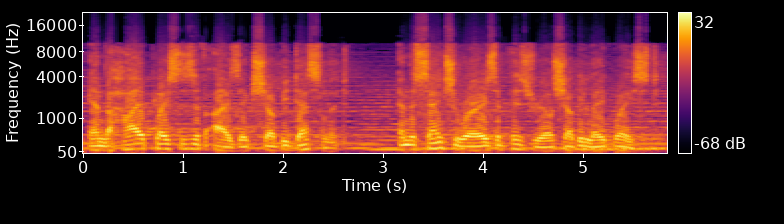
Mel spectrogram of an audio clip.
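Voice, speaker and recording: Thunderously deep, echoing God. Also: male voice, fairly bright tone. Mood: stern wrath. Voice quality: very deep, weighty. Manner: solemn, deliberate. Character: the Lord God, stern commanding divine judge. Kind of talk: dramatized scripture reading. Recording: long cavernous reverb under music.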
